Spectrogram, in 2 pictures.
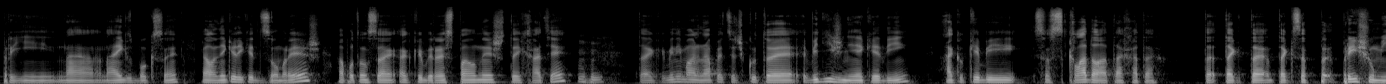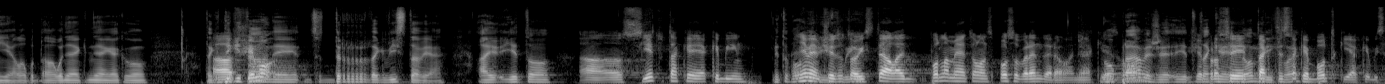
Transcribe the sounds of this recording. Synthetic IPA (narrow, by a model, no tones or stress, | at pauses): pɾinanaiɡzbɔksɛalɛɲɪɛkɛd̪ikɛɟzɔmɾɪɛʃapɔt̪ɔmsaʔakɔ̥kɛbiɾɛspalnɛʃft̪ɛjxacɛ | t̪akminimaːlɲɛnapɛt͡sɛt͡ʃkut̪ɔjɛʋiɟiːʒɲɪɛkɛd̪i | akɔkɛbisasklad̪alat̪aːxat̪a | t̪at̪akt̪at̪aksapɾiʃumiːalɛbɔalɛbɔɲɛaɡɲɛaɡakɔ | t̪aɡ̪iɡit̪ːmɲɛsd̪rt̪aɡʋist̪aʋɪa | ajɛt̪ɔ | sjɛt̪u̥t̪akɛːakɛbijɛt̪ɔʋɛlɲɛʋɪɛmt͡ʃijɛt̪ɔt̪ɔist̪ɛalɛpɔd̪lamɲajɛt̪ɔlɛnspʊɔsɔbɾɛnd̪ɛɾɔʋa̰ɲɛakiɔpɾaːʋɛʒɛjɛt̪ɔ̥ɛt̪apɾɔsɛjɛɛt̪akt͡sɛst̪akɛːbɔt̪kiakɛbis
